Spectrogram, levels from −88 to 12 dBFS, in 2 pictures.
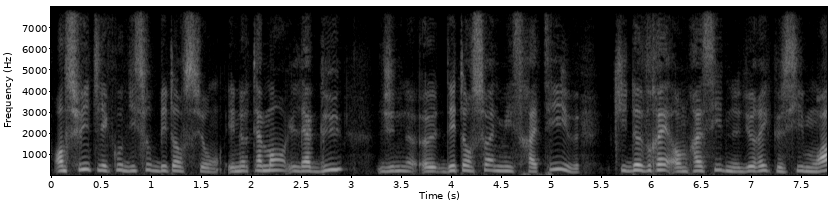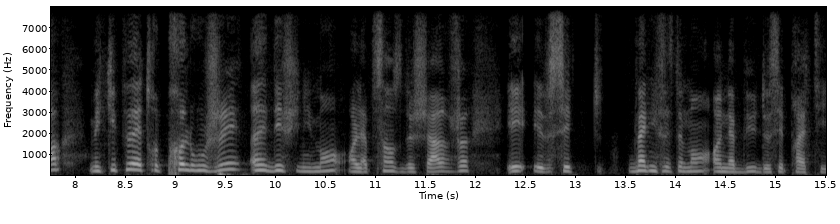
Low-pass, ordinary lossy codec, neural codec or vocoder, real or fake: none; none; codec, 16 kHz, 0.8 kbps, ZipCodec; fake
